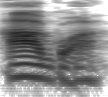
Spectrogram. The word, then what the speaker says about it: agua: El sonido se vuelve tan débil que casi desaparece por completo. Nada por debajo del agua. Muchas cosas debajo del agua pasan.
